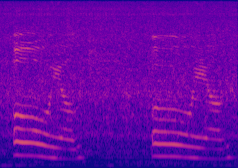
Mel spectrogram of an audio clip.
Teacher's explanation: To produce this sound, we move from a more open position to a more closed position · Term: diphthong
